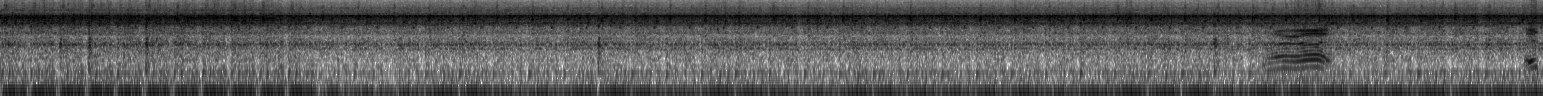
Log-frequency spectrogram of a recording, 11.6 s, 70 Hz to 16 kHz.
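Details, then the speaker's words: 1986 Chevy C10 Silverado V8 abandoned 15 years, carb hosed with cleaner, fed from fuel pump: steady, slightly lumpy idle a bit below normal speed but holding on its own; fuel leaking at filter housing. "idling on its own a little on the low side but it's idling on its own"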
